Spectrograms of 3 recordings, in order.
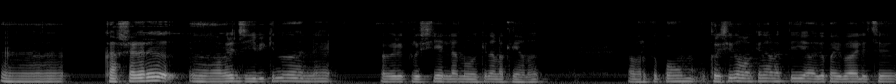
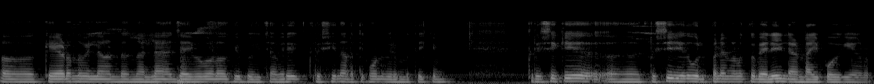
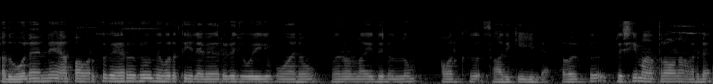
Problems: background sounds at intervals, low volume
